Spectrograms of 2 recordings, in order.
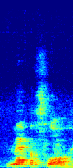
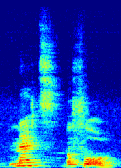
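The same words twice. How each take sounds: First: Met ends with a p-like sound. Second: Met ends with a clear t sound.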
